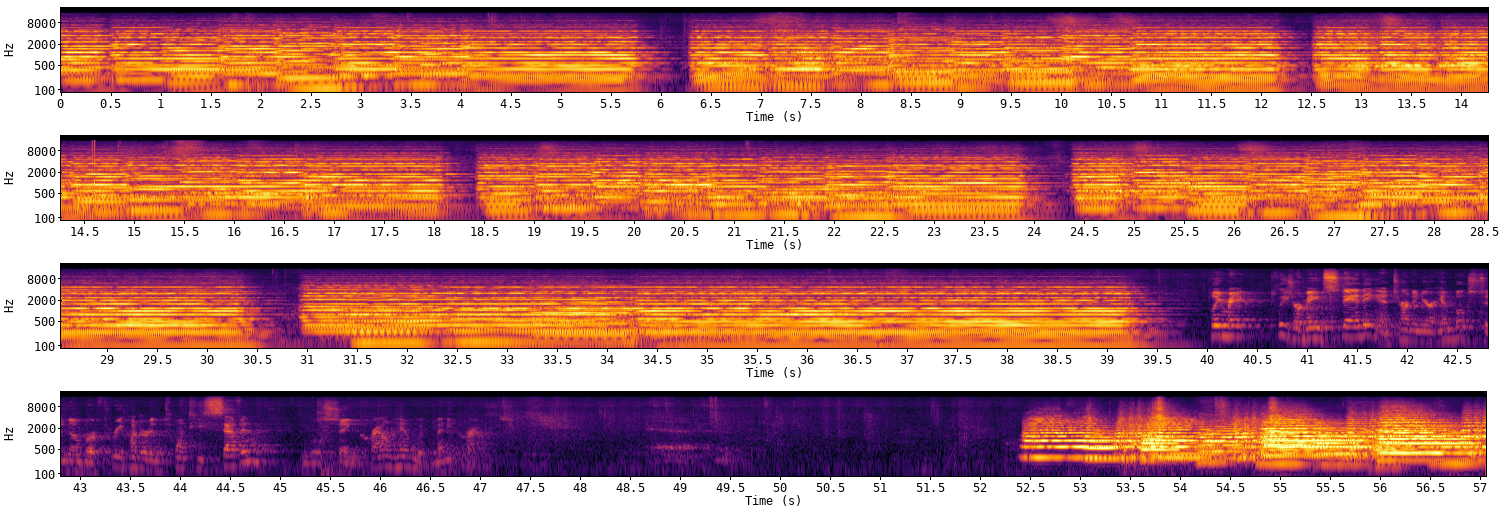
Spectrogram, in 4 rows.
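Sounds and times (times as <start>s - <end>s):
church organ playing held chords: 0.0s - 40.0s, 52.4s - 57.0s.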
